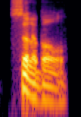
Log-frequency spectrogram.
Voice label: "syllable", British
